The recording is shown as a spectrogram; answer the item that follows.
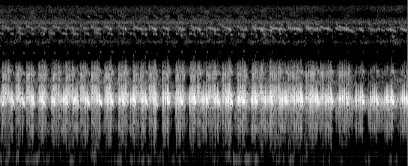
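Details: Rhythmic, rapid pulsing croaks from a frog or toad, a steady rattle of short beats repeated without break at an even pitch.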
